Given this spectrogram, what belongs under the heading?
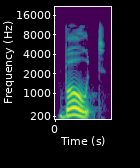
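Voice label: "boat", English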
